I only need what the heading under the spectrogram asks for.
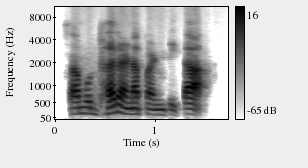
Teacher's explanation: First da is Alpaprana, the second one is Mahaprana.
